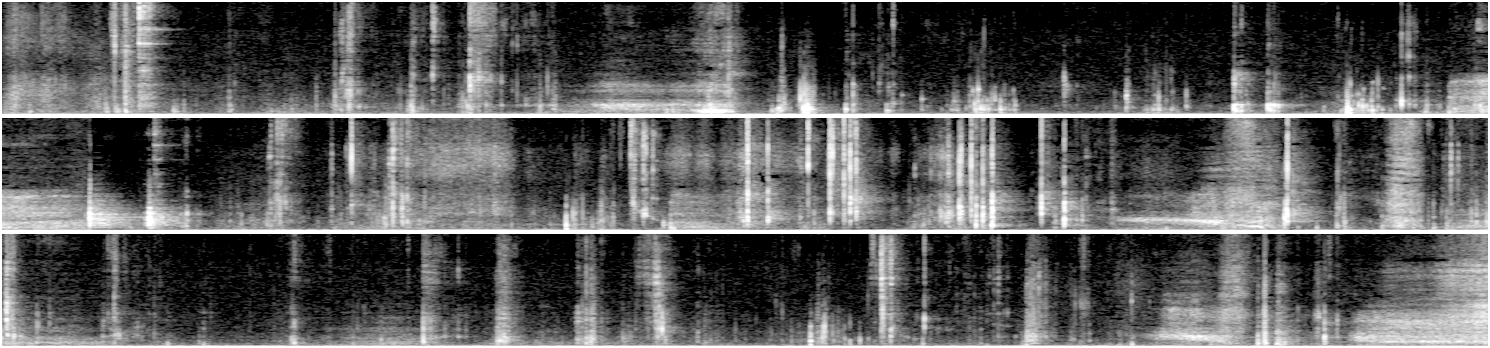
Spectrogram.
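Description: Close-miked mouth sounds of eating chocolate sponge cake: biting and chewing, with many sharp wet clicks and smacks.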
